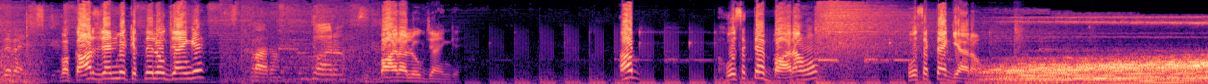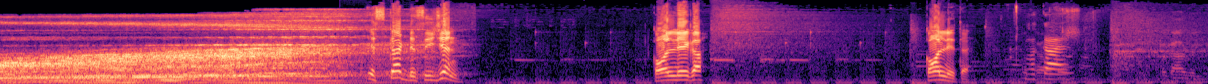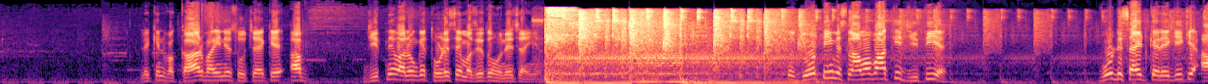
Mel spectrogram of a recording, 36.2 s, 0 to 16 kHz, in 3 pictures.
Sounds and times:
Music: 4.1s - 10.4s, 14.0s - 36.2s.

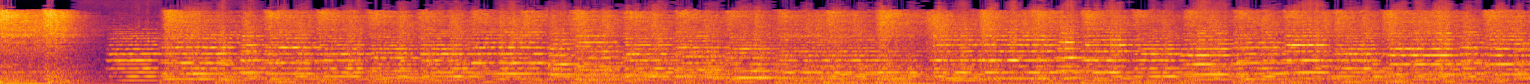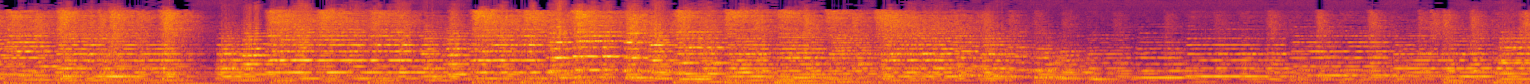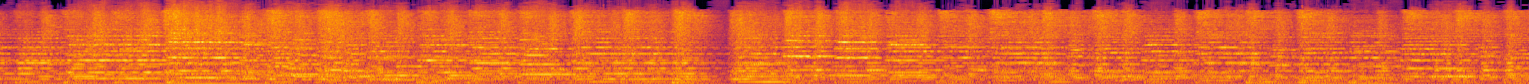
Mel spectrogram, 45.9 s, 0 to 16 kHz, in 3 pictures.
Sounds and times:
Music: 0.0s - 45.8s.

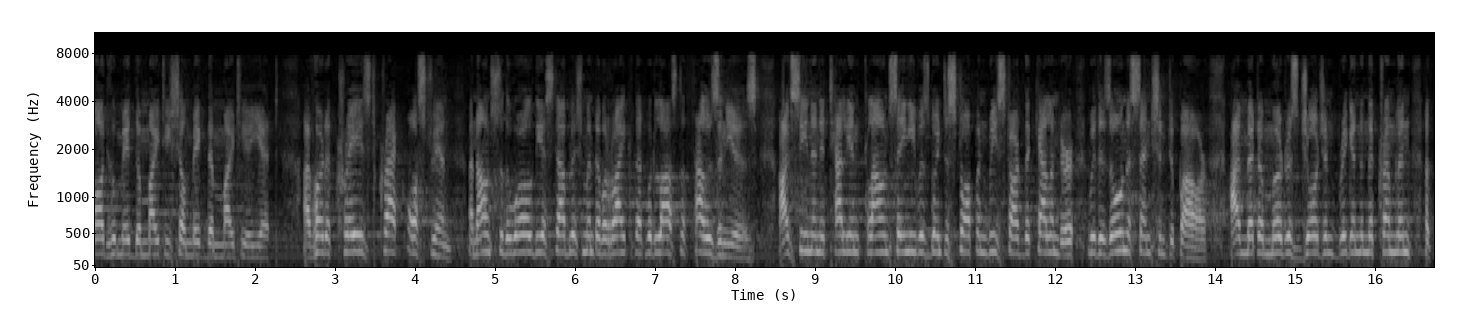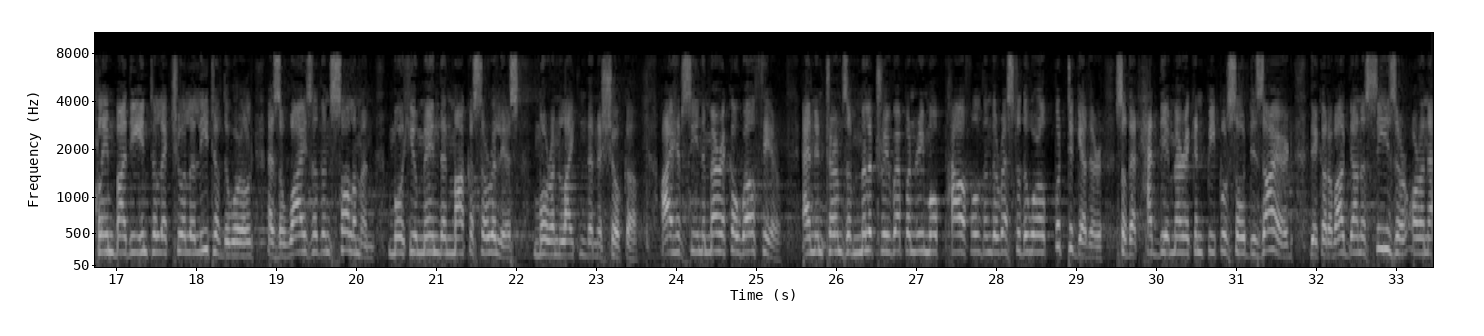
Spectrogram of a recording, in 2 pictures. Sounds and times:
Speech: 0.0s - 33.4s.

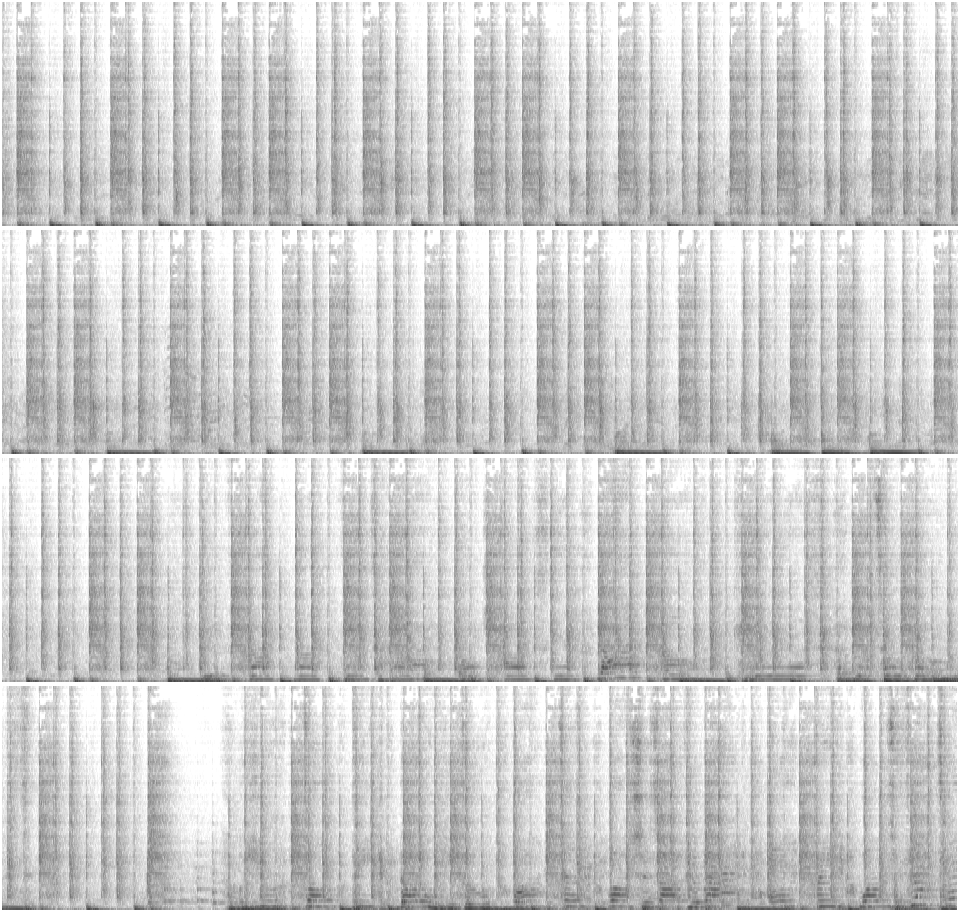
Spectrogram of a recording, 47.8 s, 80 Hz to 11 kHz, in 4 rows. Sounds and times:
Music: 0.0s - 47.7s
Speech: 5.7s - 25.1s, 25.7s - 36.4s, 38.7s - 47.7s.

